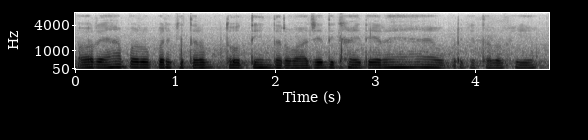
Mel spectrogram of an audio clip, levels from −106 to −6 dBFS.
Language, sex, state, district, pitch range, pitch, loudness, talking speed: Hindi, male, Haryana, Jhajjar, 125-135 Hz, 130 Hz, -14 LUFS, 200 wpm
